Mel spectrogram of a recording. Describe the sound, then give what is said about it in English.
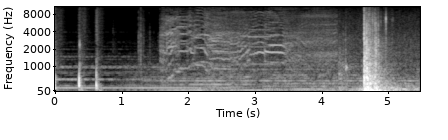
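A door handle clicks twice, the door creaks and scrapes as it swings for a couple of seconds, then it shuts with a loud slam as someone leaves. No one speaks. “Be sure to let the door hit you on the way out.”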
